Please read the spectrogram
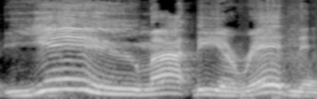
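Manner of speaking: very slow, stretched Southern drawl. Acted. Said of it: "pseudo Southern drawl kind of thing".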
